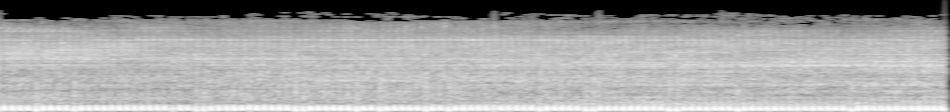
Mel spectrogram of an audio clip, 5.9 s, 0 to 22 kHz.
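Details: Villiers Mk 12 stationary engine running on butane camping gas via a regulator: even, regular low single-cylinder thumping at a steady pace with no misses or knocks, running sweetly.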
